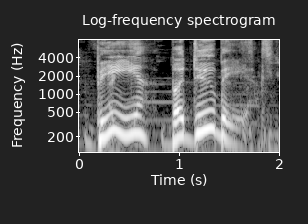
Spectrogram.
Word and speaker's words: Beabadoobee: B-E-A-B-A-D-O-O-B-E-E. Biba Doobie.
